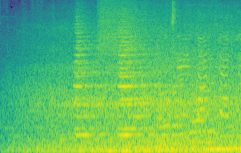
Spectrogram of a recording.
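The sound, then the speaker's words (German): Evening rush-hour traffic at a central square in Addis Ababa, Ethiopia: a steady roar of engines from cars on four lanes, with a car horn sounding clearly over the din, fairly loud. “Feierabendverkehr an einem zentralen Platz in Äthiopiens Hauptstadt Addis Abeba.”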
